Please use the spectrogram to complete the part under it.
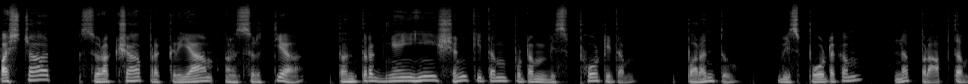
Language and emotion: Sanskrit, neutral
